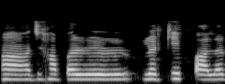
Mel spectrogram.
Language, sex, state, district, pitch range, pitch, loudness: Hindi, female, Uttar Pradesh, Muzaffarnagar, 230-240 Hz, 235 Hz, -16 LUFS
